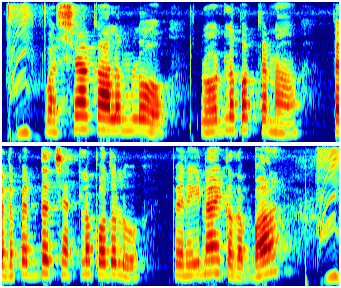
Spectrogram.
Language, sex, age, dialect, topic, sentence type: Telugu, female, 25-30, Southern, agriculture, statement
